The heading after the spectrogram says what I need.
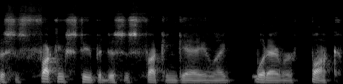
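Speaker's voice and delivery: mock mutter under breath. Recalling walking in at sixteen years old, retelling muttering under breath. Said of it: "under my breath".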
